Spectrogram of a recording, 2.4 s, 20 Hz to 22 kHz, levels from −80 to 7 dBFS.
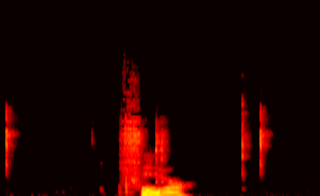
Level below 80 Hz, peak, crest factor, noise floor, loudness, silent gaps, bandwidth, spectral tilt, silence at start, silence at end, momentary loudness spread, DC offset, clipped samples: -78 dBFS; -10 dBFS; 20 dB; -79 dBFS; -26 LUFS; none; 14.5 kHz; -5 dB/octave; 0.05 s; 0.45 s; 20 LU; under 0.1%; under 0.1%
